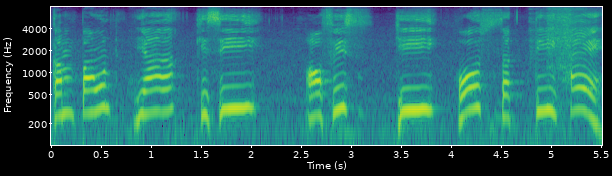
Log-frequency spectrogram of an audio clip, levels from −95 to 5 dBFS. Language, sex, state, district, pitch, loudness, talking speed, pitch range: Hindi, female, Madhya Pradesh, Dhar, 295 Hz, -13 LUFS, 85 wpm, 265-315 Hz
